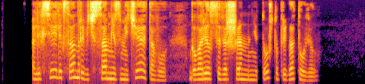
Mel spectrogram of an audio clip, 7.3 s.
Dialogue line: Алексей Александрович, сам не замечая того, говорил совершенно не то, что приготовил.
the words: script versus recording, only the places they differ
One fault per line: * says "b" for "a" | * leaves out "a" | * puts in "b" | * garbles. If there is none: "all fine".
all fine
